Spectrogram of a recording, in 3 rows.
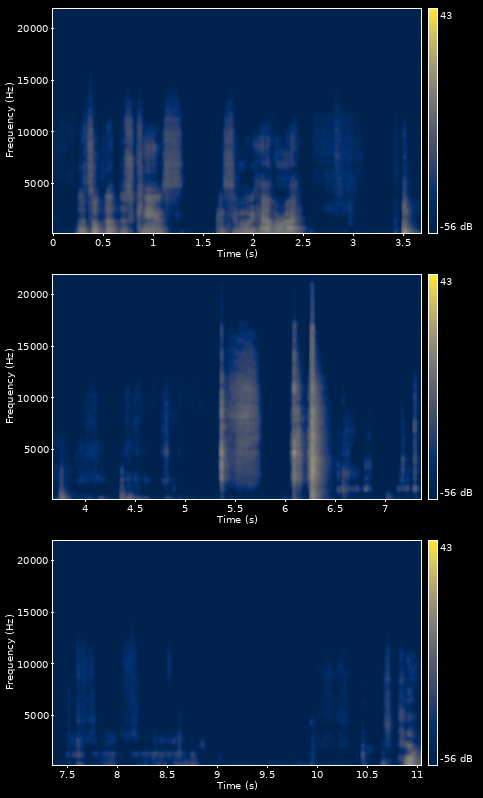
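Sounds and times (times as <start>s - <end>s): beer can opening hiss: 5.4s - 6.4s.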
